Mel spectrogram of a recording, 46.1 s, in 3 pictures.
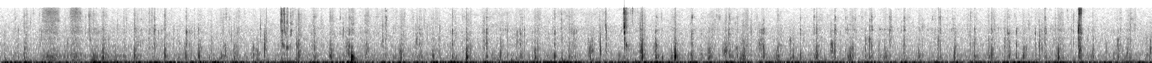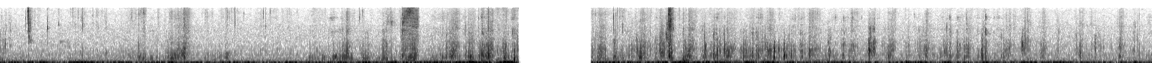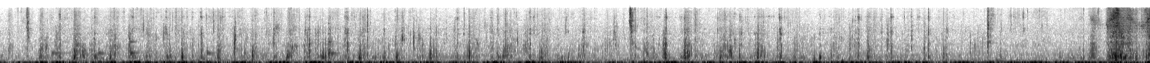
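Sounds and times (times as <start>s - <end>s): chewing and crunching: 0.0s - 22.3s, 23.3s - 46.0s.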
